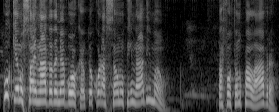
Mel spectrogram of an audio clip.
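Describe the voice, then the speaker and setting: Brazilian pastor guy, high voice, jokey lively sermon, yells the big lines. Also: brisk. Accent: Brazilian Portuguese. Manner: lively, joking preaching with sudden loud declarations. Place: church retreat.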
